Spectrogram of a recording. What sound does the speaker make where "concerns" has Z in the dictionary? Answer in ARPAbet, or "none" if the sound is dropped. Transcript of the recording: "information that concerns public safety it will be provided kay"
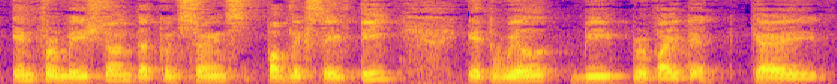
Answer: S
